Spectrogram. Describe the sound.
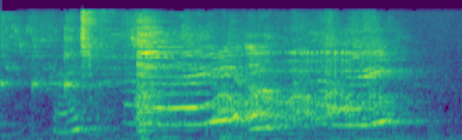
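Dark red wine pours out with a gurgling, bubbling liquid sound, rippling and moderately loud for most of its length.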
